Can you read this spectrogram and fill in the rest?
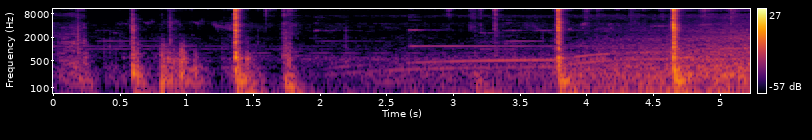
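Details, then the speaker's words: Triumph TR7, ignition key in position 1, heater blower fan switched on. Switch clicks, then a smooth hum rising in pitch as the blower spins up and runs steadily. Fan working fine. "nicely working fan. Good."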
